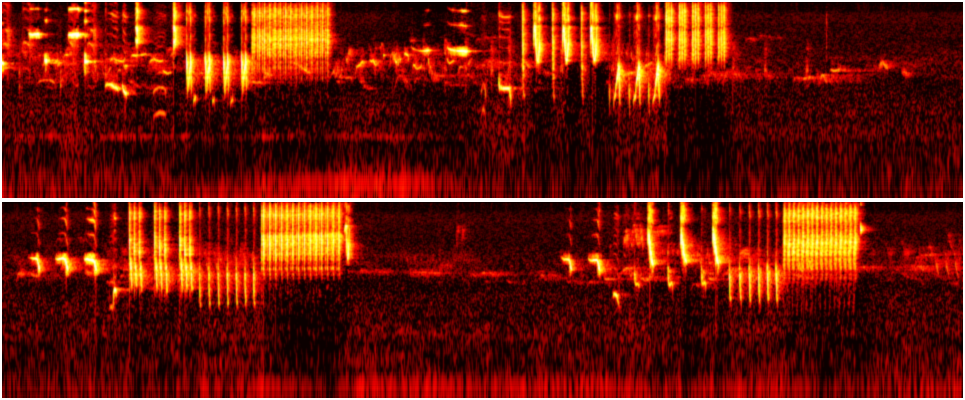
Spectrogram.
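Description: A songbird singing: four song phrases a few seconds apart, each a run of quick high chirps ending in a rapid, buzzy trill.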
